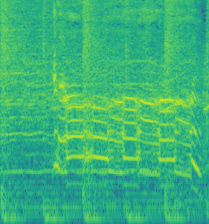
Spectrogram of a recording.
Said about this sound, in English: That's part, the screaming is part of it.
